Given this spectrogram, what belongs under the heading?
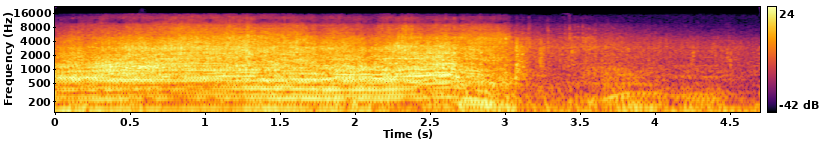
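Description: A Formula Offroad race car engine at Stapafell, Iceland, roars loud and sustained at high revs for about three seconds, then drops off into a lower, receding drone.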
